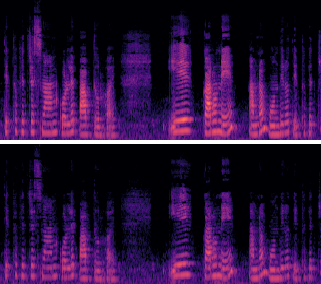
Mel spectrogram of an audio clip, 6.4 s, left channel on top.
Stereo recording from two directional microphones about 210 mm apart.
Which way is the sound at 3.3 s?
15° left (ahead or behind).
